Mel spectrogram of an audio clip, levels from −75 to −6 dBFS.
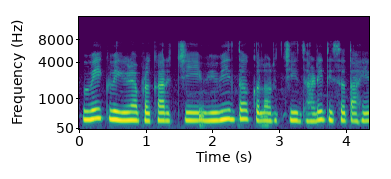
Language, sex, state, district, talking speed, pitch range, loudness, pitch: Marathi, female, Maharashtra, Washim, 95 wpm, 220-245 Hz, -14 LUFS, 225 Hz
